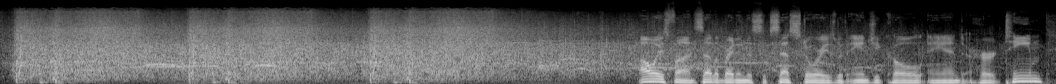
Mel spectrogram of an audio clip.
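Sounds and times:
cannonball jumps splashing into a swimming pool: 0.0s - 6.0s
steady churning water in a swimming pool: 0.0s - 10.3s
laughter: 5.2s - 10.4s
speech: 6.4s - 10.5s.

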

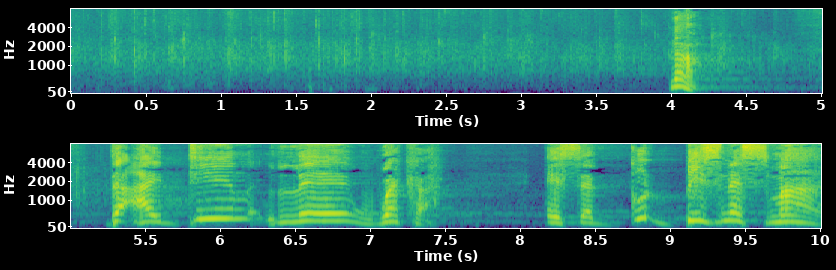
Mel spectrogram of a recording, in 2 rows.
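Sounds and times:
audience clapping: 0.0s - 5.7s
speech: 4.0s - 4.3s, 5.4s - 7.5s, 8.2s - 10.0s.

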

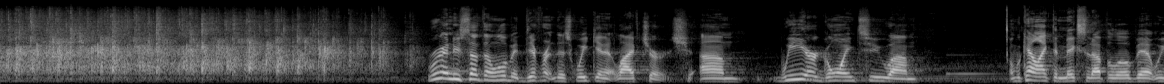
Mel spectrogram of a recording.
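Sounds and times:
audience hand clapping: 0.0s - 4.3s
speech: 4.3s - 9.3s, 10.1s - 11.6s.

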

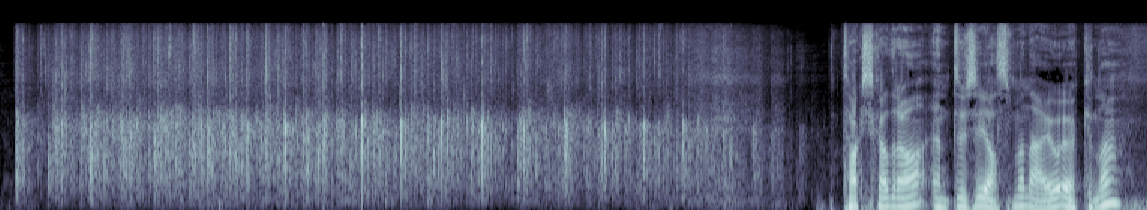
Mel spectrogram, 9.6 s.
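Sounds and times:
audience applause: 0.0s - 6.8s
speech: 7.1s - 9.4s.

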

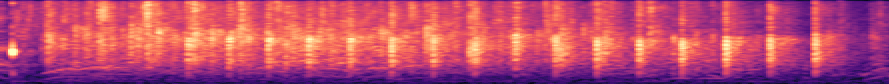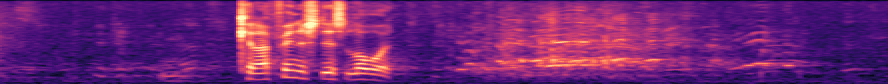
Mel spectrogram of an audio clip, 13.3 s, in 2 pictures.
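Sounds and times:
audience clapping: 0.0s - 6.7s
speech: 8.5s - 9.8s
laughter: 9.9s - 13.2s.

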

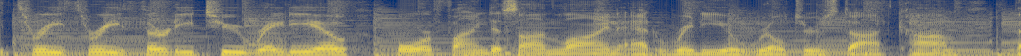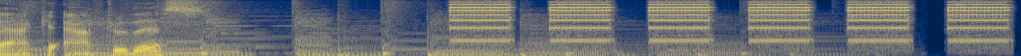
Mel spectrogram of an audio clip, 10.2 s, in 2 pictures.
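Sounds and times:
speech: 0.0s - 6.3s
electronic alarm clock beeping: 7.4s - 10.2s.

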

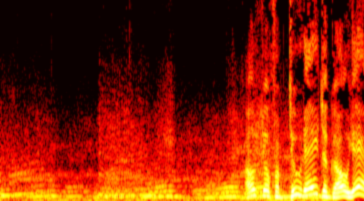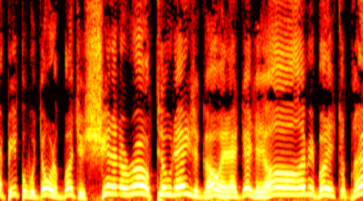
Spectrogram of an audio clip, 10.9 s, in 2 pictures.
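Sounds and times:
car engines revving at a street race: 0.0s - 5.5s
speech: 3.7s - 10.9s.

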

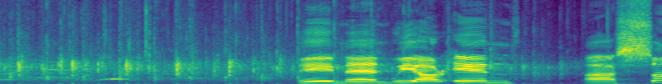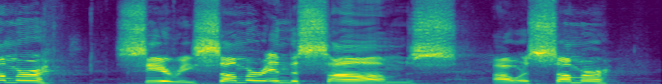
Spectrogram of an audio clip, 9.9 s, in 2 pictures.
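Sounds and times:
audience clapping: 0.0s - 5.4s
speech: 2.2s - 9.6s.

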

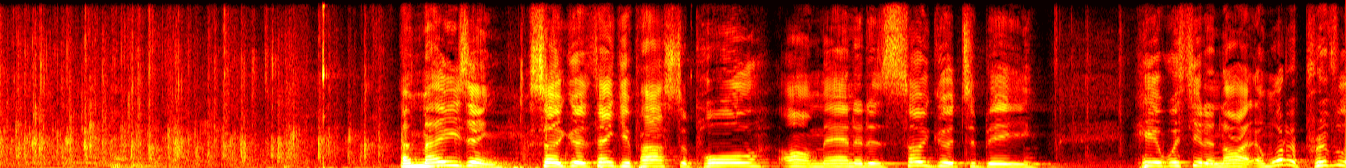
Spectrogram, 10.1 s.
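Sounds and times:
church congregation applause welcoming two guest speakers at a Pentecost service: 0.0s - 3.6s
speech: 3.0s - 7.9s, 8.6s - 10.0s.

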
